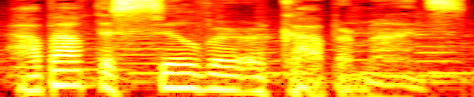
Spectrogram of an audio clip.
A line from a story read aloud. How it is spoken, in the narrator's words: whisper quietly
